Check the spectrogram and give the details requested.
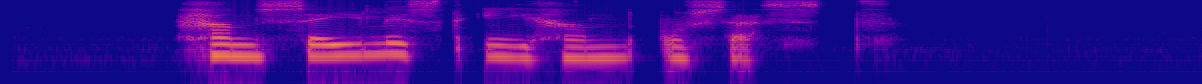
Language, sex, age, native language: Icelandic, female, 20-29, Icelandic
